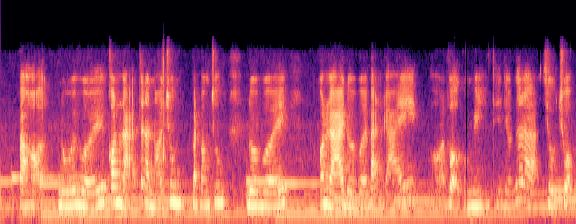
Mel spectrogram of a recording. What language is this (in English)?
Vietnamese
